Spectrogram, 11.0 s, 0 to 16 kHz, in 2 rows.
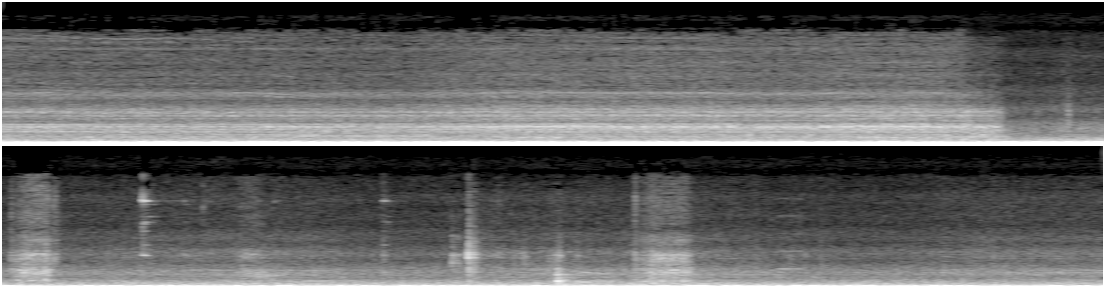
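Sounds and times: cordless drill drilling metal: 0:00.0 - 0:05.8.

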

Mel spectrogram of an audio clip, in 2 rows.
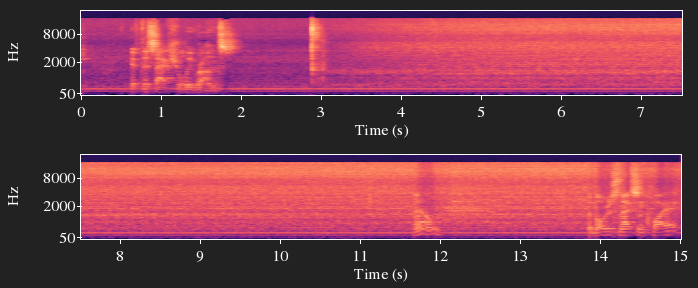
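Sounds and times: projector motor humming: 0:00.0 - 0:15.0.

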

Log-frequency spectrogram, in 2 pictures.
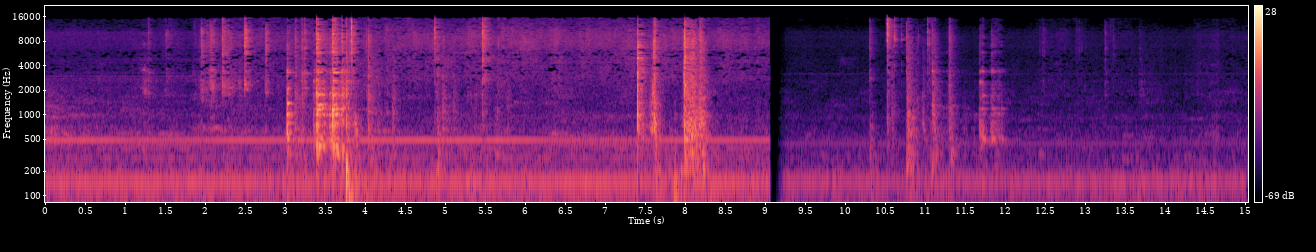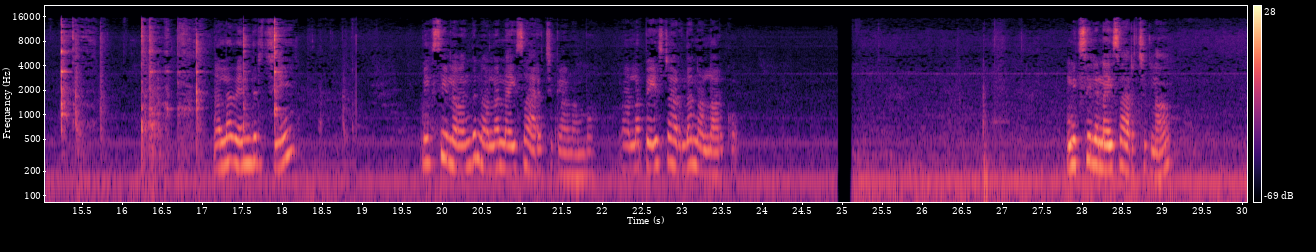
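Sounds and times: steady low hum: 0:11.6 - 0:30.0.

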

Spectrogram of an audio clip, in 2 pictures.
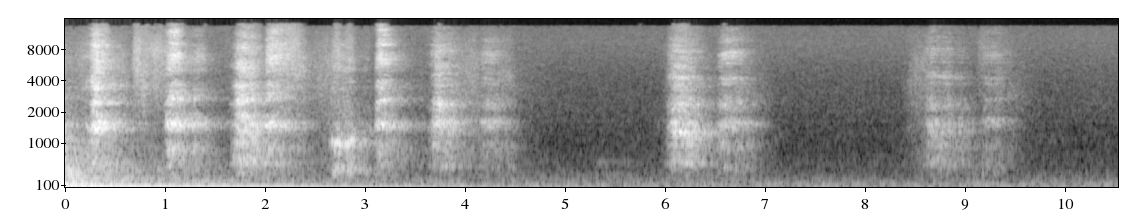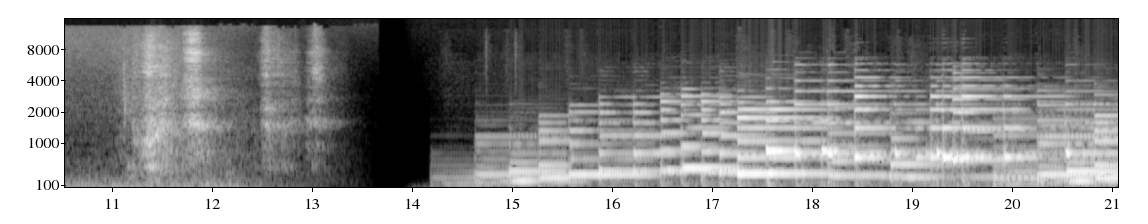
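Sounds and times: piano playing: 0:00.0 - 0:05.3, 0:14.2 - 0:21.0.

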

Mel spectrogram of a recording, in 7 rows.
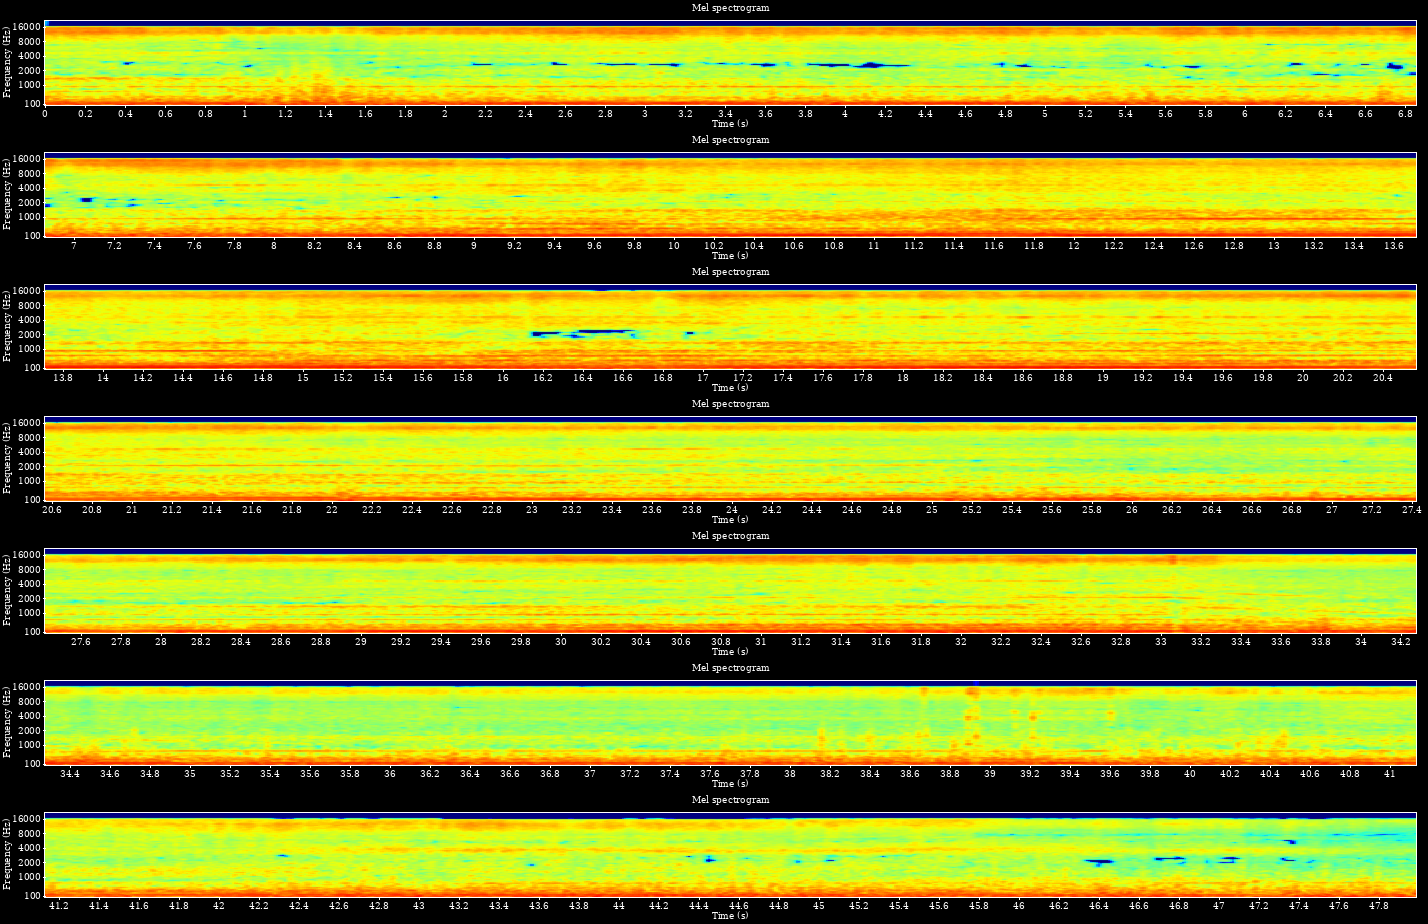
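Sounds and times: constant rushing noise: 0:00.0 - 0:47.9
street sweeper engine and fan hum: 0:00.0 - 0:47.9.

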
